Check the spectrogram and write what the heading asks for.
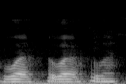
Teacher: व में हमारे जो ओठ है वो ऊपरी दांतों को स्पर्श करते हैं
